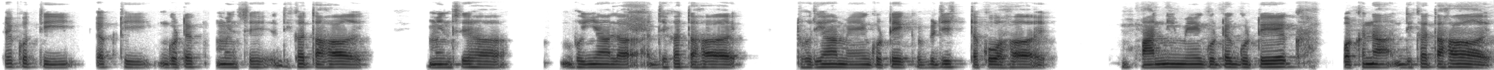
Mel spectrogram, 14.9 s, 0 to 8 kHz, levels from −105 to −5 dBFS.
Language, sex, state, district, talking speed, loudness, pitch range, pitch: Sadri, male, Chhattisgarh, Jashpur, 95 wpm, -23 LUFS, 125-135 Hz, 130 Hz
